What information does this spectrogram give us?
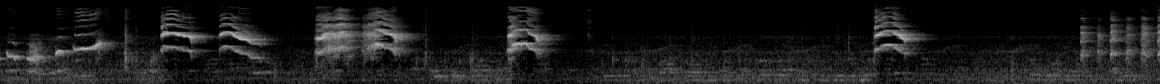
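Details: Playful four-month-old cockatiel kept as a pet, busy in its playground, makes harsh descending squawky calls in irregular bursts, with quiet gaps and a scratchy rattle near the end.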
